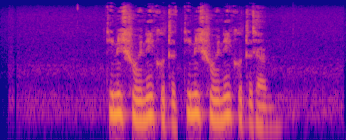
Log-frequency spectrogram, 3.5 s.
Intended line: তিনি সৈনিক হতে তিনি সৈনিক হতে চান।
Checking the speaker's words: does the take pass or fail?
pass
